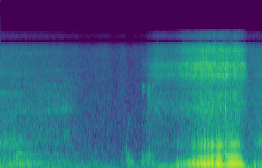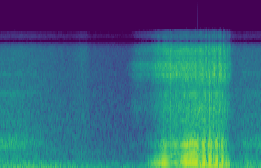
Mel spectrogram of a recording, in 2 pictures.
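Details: Adult snoring in sleep: loud, deep, vibrating snores on each in-breath, about every four seconds, with quieter out-breaths between.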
